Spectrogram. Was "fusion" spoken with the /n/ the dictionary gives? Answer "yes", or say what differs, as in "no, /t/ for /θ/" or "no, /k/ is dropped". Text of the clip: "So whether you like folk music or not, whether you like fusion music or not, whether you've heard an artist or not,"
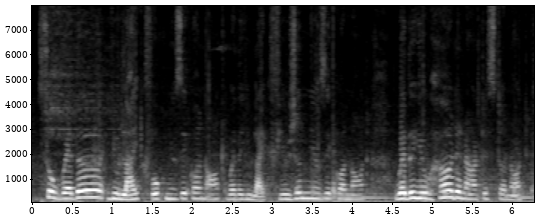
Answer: yes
